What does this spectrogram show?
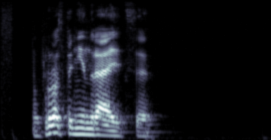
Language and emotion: Russian, angry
